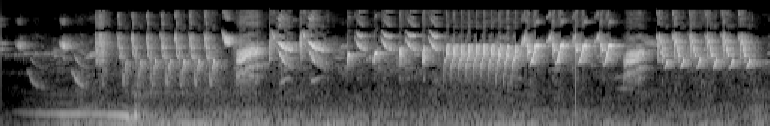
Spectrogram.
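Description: Himalayan goldfinch singing a fast, liquid twittering song of high tinkling notes, with rapid rolling trills and buzzy phrases woven through.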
